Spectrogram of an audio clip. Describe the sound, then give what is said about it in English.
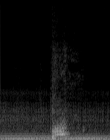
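A single loud sneeze from a man bursts out suddenly, sharp and forceful with a strained, high-pitched edge, lasting a split second over a steady low electrical hum. “That was a dad sneeze. That was loud and like a weird high-pitched thing in there, too.”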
